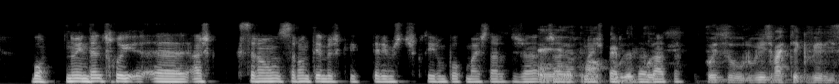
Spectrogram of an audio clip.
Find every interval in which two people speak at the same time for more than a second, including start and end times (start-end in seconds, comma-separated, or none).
5.4-6.8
